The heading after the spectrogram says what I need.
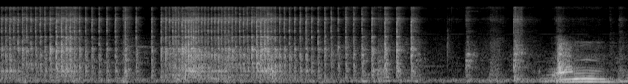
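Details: Honda Vario 110 FI scooter in for CVT service, rough noise: fast dry clicking as the front wheel spins freely, from a worn front wheel bearing; front end wobbles and steering head bearing is also badly worn.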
